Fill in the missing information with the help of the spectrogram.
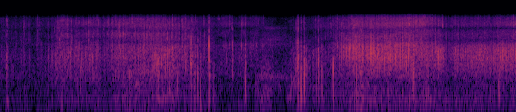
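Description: Hiss and crunch of a weight-pull sled dragged through snow by a small dog, swelling twice, with a few sharp crackles.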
